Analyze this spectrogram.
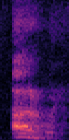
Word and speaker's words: árbol: Ponemos la tilde en la A, ¿cierto? En la vocal, donde lleva la intensidad. Árbol. Y bol, pues como ya sabemos, va a ser la sílaba átona.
